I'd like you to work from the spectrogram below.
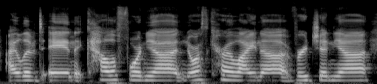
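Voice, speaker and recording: A woman's voice: mid-range voice, level tone, normal speed, pushed and bright, clean tone. A young American woman speaking as a podcast guest, telling her personal story in conversation. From United States, grew up moving between countries. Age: young adult.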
